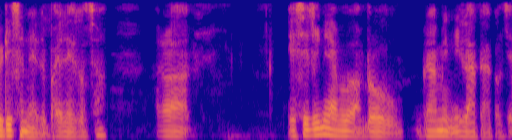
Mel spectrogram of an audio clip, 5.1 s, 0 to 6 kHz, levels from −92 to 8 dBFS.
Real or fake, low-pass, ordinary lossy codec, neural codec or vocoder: fake; 5.4 kHz; none; codec, 16 kHz in and 24 kHz out, 1.1 kbps, FireRedTTS-2 codec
